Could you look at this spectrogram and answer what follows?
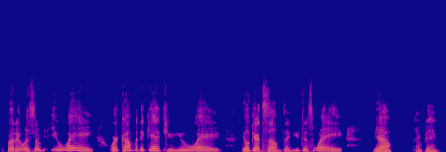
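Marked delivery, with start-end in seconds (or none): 0.7-6.9 put-on high, little old mafia-grandma voice. Acting out mom's warning, in a little old mafia grandma voice. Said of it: "She sounded like a little old mafia grandma".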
